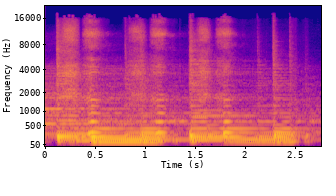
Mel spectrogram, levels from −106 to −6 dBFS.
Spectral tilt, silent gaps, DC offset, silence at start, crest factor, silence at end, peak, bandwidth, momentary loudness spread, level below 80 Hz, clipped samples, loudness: -5.5 dB/octave; none; under 0.1%; 0 s; 18 dB; 0 s; -8 dBFS; 18 kHz; 5 LU; -62 dBFS; under 0.1%; -25 LUFS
